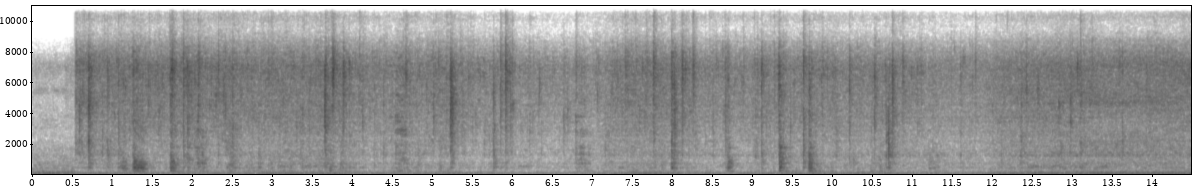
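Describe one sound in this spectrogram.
A metal spoon scrapes and clinks against a pan.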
